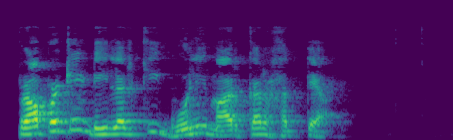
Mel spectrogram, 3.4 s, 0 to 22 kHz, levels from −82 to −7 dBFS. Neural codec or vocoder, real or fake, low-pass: none; real; 9.9 kHz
